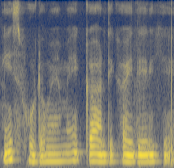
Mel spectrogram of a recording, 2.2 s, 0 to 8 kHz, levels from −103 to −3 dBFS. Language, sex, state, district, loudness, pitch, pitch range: Hindi, male, Himachal Pradesh, Shimla, -16 LUFS, 125 Hz, 120-135 Hz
